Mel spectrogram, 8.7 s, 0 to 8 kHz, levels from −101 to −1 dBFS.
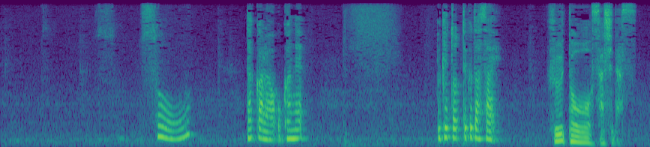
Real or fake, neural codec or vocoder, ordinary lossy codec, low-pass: real; none; none; 7.2 kHz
